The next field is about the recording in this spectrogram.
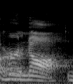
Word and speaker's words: Murnau: I said it correctly. Murnau? – Murnau. – With a G-H at the end? – No.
